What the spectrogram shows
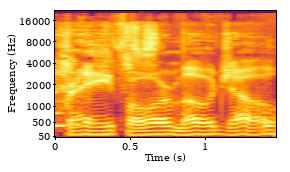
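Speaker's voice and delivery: robotic toy-like voice. Recalling a scene where a helper monkey types out a message, use a Speak & Spell voice. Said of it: "he types it out on the speak and spell".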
